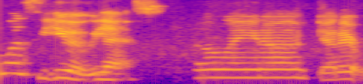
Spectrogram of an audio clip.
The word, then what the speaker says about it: Yelena: name was you yes elena get it right elena that's what i said joanna the y isn't pronounced elena yes the y is just not pronounced oh this name is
